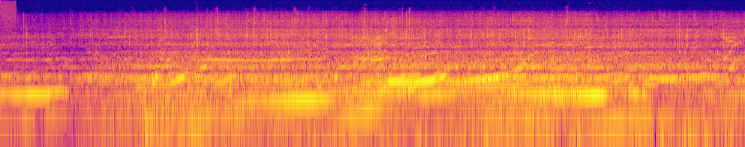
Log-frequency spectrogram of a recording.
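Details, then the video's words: Humpback whales singing underwater off Maui during whale season, recorded while diving: overlapping low moans, rising and falling whoops and higher wavering cries, steady and continuous, over a constant underwater hum. "you can hear the whales from underwater. That's right, you can hear them."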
